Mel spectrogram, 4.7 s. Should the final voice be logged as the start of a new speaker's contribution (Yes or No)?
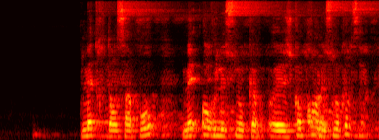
No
